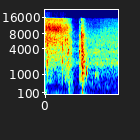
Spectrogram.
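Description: A fizzy Pepsi can being opened, a sharp hissing burst with a quick click-like pop in the middle, then a softer lingering fizz, close and alone.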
